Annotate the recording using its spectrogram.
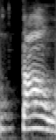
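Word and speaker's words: ταῦ: em grego assim Tal em português tal representa o nosso T como na palavra ter não representa um t como um t chiado como na palavra ti tá não tem esse tio tá bom se fosse em grego ia ser tio tio e não tio Beleza tem um som meio esse meio meio rígido outra letra é o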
